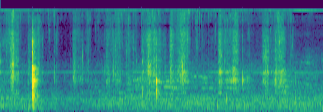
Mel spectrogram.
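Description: A hand squeezing and turning raw prawns in a chilli and spice masala in a bowl: soft, wet squishes and squelches at irregular moments, with one sharper smack about half a second in.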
